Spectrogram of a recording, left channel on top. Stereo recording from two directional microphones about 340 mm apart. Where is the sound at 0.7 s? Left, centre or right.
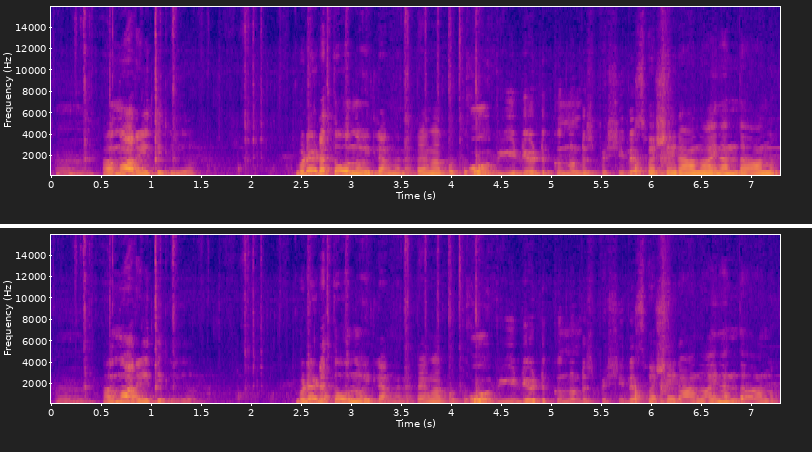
Centre.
